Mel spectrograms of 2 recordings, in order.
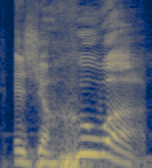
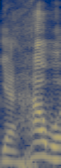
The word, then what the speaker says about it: Yahuwah: His name is Yahuwah, brother. It's not Yahweh.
